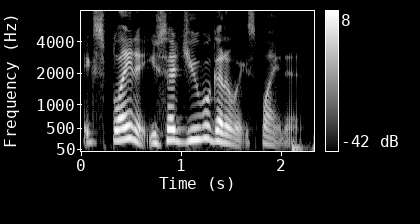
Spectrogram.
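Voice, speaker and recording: A woman's voice: mid-range voice, very animated, brisk. Brit woman streamer rambling to chat, tired, voice kinda going, lots of ums. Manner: rambling, chatty, many fillers. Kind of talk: casual chat with live chat.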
